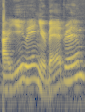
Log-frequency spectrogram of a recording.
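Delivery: squeaky, very high-pitched falsetto voice. Voicing a dad character in a scene: very high-pitched dad voice. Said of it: "He has a really high-pitched voice. Let's do that for this dad".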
